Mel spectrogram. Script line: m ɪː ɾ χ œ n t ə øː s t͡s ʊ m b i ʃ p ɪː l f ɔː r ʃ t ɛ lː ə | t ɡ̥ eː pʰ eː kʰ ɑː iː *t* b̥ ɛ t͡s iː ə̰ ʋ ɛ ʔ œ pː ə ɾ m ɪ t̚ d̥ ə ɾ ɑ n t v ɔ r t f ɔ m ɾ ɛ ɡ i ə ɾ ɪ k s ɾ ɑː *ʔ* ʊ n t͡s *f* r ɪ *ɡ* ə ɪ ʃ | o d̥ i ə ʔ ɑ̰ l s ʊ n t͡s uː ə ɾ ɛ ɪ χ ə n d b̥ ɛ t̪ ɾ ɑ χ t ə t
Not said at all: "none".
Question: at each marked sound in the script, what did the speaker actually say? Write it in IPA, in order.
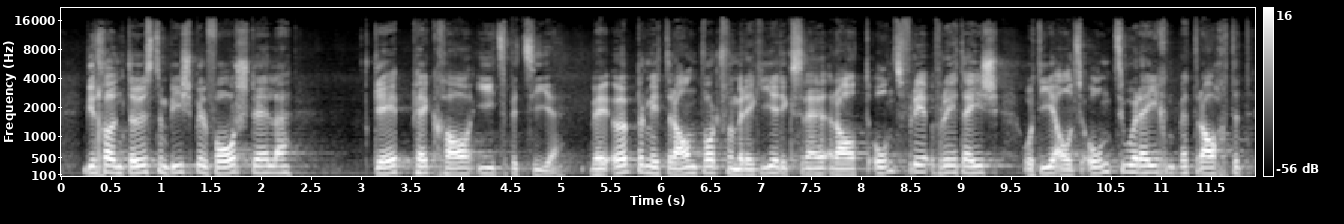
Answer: t͡s, t, f, d

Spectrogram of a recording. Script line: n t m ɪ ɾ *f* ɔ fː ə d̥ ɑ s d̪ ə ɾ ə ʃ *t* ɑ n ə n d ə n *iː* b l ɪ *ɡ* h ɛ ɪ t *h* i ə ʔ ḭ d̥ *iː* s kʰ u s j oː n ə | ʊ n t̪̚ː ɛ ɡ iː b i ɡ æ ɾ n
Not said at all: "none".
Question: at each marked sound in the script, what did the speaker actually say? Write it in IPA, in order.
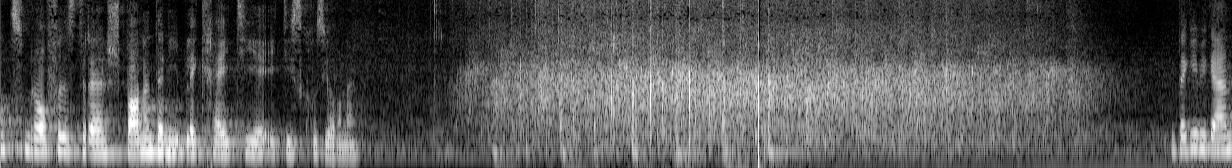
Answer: h, p, iː, k, h, i

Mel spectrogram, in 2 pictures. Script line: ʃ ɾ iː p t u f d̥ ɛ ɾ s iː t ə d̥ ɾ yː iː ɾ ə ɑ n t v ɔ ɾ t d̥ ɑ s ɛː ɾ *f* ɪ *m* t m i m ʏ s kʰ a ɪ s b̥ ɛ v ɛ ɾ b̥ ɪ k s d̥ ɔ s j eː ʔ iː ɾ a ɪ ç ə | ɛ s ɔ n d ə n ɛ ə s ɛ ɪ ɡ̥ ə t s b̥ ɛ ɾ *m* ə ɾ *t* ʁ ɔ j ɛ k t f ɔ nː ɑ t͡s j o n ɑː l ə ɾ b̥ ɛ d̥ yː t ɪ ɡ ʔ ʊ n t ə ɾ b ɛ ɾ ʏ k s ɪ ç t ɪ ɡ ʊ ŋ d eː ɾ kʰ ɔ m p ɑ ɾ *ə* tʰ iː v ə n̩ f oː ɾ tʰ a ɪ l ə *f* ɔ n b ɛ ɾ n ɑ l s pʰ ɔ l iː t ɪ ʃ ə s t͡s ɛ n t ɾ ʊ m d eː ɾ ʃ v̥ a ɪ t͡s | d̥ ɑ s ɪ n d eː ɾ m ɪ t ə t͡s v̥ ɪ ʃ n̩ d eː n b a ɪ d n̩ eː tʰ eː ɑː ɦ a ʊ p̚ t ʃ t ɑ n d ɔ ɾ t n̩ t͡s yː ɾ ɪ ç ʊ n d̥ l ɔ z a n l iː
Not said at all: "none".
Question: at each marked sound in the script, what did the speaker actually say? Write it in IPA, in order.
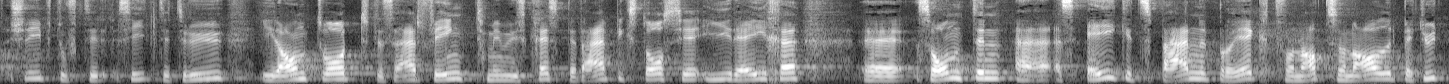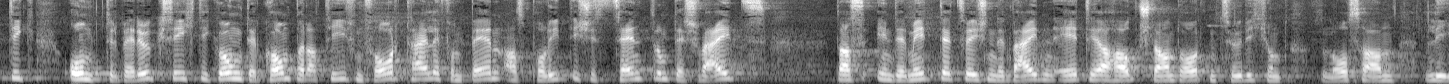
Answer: f, ŋ, n, p, ɑ, f

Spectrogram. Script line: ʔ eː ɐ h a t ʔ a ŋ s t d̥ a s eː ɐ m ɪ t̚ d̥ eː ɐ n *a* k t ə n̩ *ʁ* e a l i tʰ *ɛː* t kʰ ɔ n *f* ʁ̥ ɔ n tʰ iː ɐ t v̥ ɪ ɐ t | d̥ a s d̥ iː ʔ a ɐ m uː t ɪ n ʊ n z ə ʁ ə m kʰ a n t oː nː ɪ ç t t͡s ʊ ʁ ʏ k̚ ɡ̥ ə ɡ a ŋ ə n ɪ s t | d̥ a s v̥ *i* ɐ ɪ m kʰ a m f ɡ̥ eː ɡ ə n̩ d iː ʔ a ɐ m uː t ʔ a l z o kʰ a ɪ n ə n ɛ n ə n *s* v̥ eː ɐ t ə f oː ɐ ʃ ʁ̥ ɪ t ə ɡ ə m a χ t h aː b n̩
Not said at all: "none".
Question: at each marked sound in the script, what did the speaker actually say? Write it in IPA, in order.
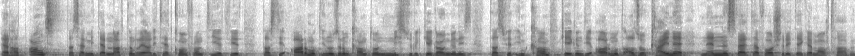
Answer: a, ʁ, ɛː, f, iː, s

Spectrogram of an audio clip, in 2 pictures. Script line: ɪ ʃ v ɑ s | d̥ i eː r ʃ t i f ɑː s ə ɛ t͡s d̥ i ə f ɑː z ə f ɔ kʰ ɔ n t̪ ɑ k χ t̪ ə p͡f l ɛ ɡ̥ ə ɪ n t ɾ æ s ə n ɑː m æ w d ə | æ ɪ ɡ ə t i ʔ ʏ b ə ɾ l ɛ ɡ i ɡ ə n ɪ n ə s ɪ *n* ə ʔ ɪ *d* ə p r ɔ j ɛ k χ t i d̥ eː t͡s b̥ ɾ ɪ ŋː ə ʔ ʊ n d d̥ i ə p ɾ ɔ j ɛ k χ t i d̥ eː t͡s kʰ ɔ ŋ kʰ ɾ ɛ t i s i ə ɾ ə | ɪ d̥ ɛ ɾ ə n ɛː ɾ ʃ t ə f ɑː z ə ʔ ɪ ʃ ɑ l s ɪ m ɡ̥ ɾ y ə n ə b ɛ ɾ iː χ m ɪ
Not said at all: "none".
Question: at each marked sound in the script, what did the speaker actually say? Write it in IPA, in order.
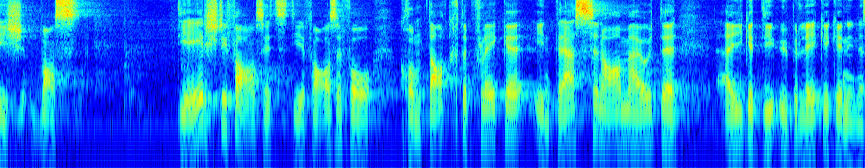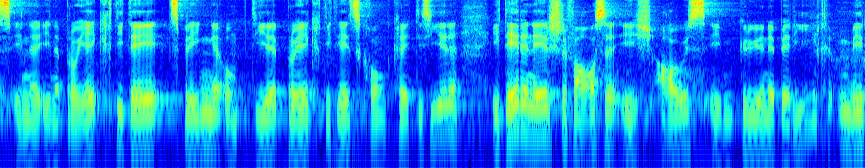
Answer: n, n

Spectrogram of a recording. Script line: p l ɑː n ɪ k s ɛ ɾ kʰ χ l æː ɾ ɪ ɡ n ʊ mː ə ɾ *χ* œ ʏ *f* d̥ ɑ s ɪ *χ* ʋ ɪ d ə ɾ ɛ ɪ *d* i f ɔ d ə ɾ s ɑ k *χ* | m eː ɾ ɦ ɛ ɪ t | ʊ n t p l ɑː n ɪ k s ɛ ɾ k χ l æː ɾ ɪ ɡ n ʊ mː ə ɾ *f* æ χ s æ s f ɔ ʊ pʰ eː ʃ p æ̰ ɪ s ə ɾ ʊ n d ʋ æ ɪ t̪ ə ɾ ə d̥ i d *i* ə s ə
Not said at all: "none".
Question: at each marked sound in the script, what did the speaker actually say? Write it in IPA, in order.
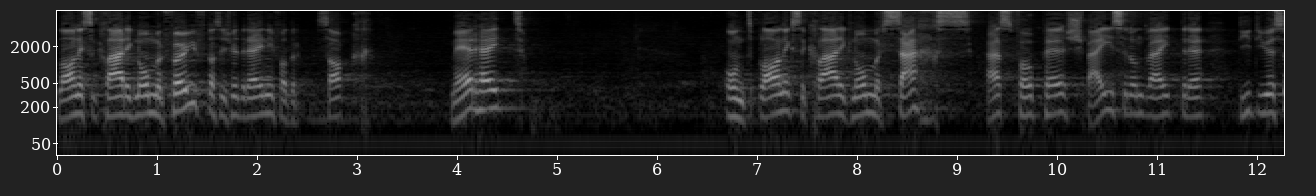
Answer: f, f, ʃ, n, χ, s, y

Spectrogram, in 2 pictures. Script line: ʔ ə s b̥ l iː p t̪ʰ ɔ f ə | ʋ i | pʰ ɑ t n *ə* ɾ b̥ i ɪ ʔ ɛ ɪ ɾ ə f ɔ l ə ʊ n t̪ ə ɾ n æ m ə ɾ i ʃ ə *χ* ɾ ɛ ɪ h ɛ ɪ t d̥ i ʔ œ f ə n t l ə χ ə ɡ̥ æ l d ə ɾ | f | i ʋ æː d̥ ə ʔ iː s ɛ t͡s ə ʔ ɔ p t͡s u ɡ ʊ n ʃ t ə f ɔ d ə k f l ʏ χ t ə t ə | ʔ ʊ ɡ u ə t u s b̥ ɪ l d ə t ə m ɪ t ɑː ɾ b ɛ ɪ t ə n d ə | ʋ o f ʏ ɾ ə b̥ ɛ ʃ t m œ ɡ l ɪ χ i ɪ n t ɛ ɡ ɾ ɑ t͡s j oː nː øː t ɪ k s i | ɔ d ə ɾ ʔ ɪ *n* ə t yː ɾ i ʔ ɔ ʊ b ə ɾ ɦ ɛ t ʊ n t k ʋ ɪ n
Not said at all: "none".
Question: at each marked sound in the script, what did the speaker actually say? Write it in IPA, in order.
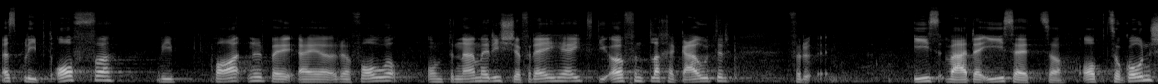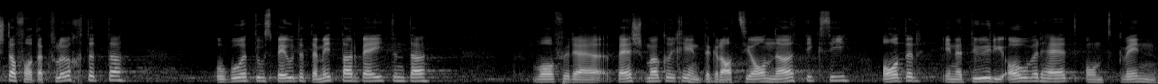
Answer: ə, f, n

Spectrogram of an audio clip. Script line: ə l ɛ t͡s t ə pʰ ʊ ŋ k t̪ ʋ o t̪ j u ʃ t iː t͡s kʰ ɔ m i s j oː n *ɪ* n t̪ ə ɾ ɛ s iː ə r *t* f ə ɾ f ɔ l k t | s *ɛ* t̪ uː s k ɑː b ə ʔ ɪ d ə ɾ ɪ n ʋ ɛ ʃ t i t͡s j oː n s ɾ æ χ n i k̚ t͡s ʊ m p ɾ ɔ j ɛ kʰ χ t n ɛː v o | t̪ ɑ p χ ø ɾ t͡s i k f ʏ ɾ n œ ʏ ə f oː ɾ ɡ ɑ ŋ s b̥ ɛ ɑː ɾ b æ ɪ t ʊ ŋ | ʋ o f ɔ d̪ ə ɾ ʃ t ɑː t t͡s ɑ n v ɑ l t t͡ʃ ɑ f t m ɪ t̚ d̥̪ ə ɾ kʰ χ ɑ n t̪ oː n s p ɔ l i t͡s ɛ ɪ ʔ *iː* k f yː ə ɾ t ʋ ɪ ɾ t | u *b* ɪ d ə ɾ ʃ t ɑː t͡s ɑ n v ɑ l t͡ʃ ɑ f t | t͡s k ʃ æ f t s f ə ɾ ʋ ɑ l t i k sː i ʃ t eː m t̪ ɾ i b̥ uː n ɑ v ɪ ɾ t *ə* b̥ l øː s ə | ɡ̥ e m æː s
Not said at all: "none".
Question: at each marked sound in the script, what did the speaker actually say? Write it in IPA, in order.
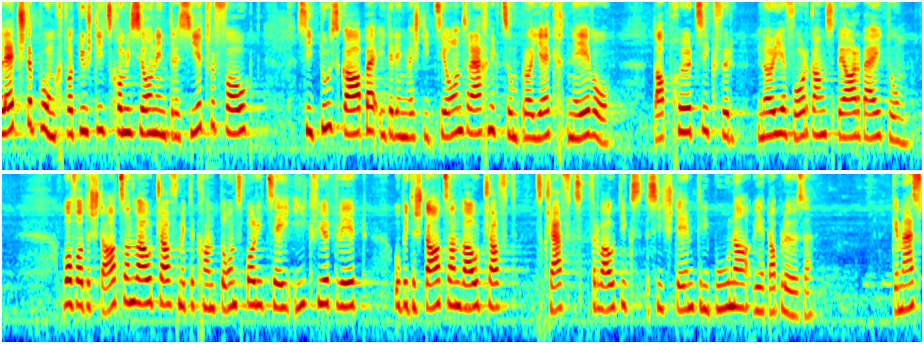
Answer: ɪ, t, i, iː, b, ɑ

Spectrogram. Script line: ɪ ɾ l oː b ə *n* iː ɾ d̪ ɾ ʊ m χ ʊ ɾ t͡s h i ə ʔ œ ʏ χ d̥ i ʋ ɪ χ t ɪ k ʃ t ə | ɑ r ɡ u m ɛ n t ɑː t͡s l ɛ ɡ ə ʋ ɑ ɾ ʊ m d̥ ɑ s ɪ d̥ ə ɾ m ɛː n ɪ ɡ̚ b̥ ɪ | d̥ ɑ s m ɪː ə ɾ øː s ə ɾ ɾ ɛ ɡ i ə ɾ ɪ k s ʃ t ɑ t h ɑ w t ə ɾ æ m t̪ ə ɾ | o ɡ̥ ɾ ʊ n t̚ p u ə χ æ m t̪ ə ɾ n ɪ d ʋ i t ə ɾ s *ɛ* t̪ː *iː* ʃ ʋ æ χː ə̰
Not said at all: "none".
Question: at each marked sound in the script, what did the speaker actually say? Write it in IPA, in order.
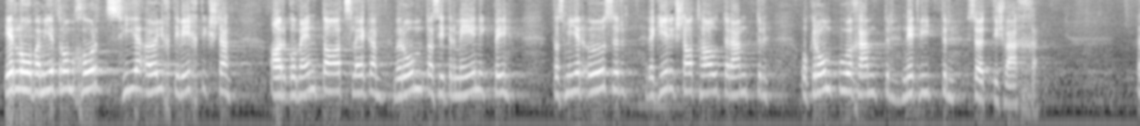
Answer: m, œ, i

